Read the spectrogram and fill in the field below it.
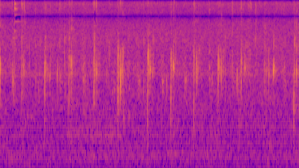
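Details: Milk being lapped by Mojio, a Ragdoll cat, with plenty spilled. Quick moist clicks and slurps arrive in an irregular stream, one louder smacking lap midway, over gentle background noise.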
